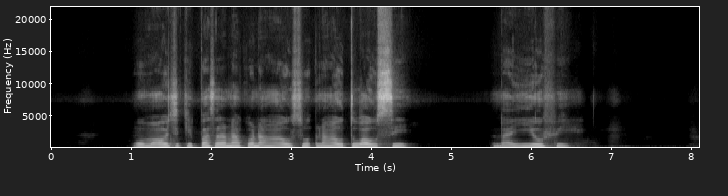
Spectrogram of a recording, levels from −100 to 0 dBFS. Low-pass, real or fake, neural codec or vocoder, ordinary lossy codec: none; real; none; none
